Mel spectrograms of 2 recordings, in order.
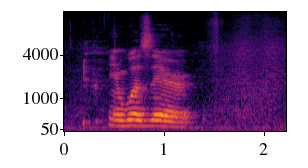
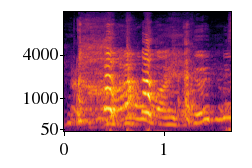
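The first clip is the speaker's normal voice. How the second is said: laughing reaction; active listening; 14 semitones higher, 10 dB louder, much slower than usual. Real, not acted. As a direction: laugh along in surprise. Listener reacts to fight story.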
